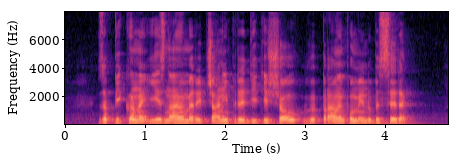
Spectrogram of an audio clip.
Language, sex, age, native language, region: Slovenian, male, 30-49, Slovenian, Drava region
